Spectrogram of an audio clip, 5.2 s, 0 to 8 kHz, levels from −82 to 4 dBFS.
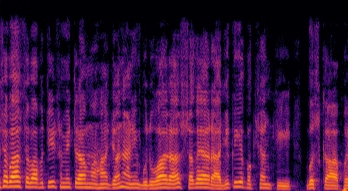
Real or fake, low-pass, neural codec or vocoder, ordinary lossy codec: fake; 7.2 kHz; codec, 16 kHz, 8 kbps, FreqCodec, smaller model; none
